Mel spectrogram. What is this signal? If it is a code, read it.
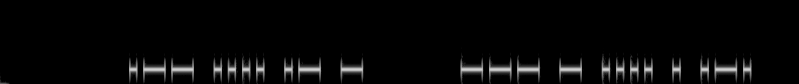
Morse code, heard as a keyed tone, about 17 wpm, 700 Hz. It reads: WHAT OTHER
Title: 2x Word-Spacing - Sentences from Top 100 Words - 17wpm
